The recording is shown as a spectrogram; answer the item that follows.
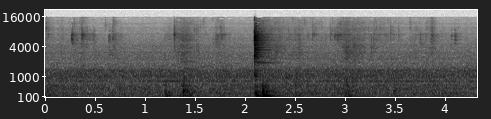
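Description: Salad being tossed with pesto in a bowl: faint squishing of leaves and a few soft clicks of the utensil against the bowl, the sharpest knock about two seconds in.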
